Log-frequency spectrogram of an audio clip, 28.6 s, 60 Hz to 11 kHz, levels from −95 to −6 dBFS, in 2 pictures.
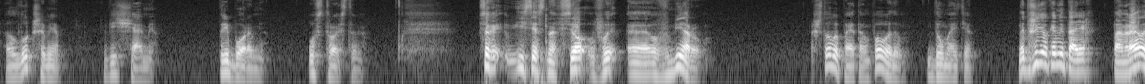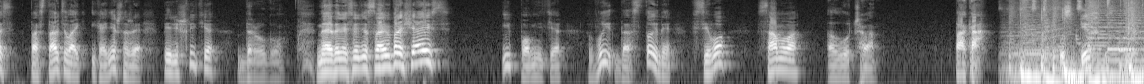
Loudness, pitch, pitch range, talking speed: -15 LUFS, 130 Hz, 95-160 Hz, 90 wpm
